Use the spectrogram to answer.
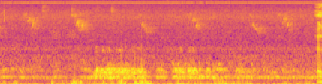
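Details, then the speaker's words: Cavernous rales (large-bubble gurgling) in a teaching recording: resonant, low, coarse bubbling like blowing through a straw into water, from a lung cavity; linked to a history of possibly active tuberculosis. "vamos a escuchar estos sectores cavernosos o gorgoteo o de grandes burbujas escuchan un ruido resonante"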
